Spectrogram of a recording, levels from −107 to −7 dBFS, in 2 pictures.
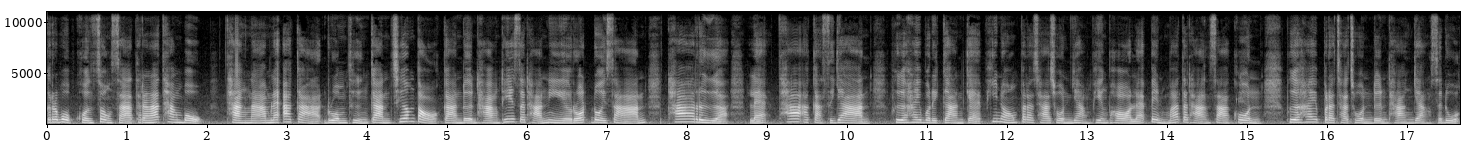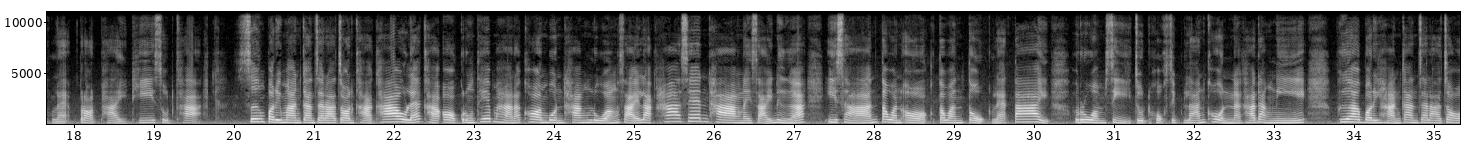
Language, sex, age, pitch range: Thai, female, 20-39, 195-240 Hz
